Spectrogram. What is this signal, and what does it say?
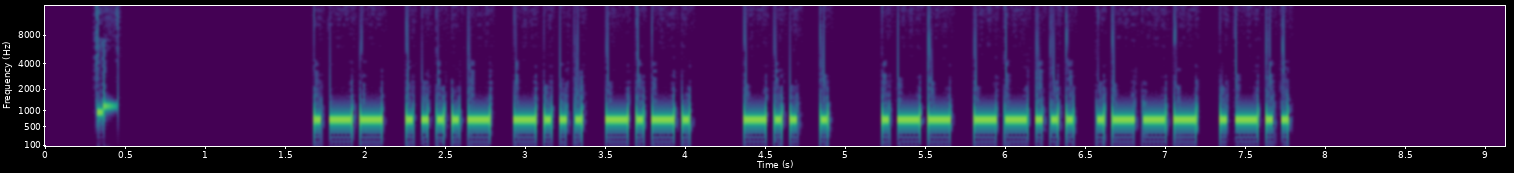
Morse code, heard as a keyed tone, about 25 wpm, 700 Hz. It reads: W4BC DE W7JL
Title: USA Callsign DE Callsign - 4 Characters - 25wpm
